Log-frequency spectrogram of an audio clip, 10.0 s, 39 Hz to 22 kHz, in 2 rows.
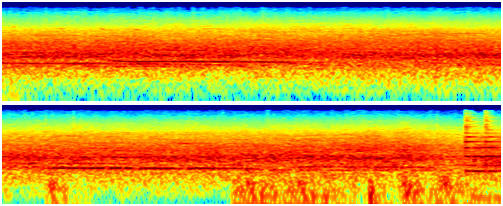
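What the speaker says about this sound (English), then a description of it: "The people are on their feet and cheering for the arrival of one of the most inspirational heroes" Crowd cheering and applause in the wrestling game WWE 2K20 form a dense, continuous arena roar that holds steady, ending with a brief burst of sharper sounds.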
